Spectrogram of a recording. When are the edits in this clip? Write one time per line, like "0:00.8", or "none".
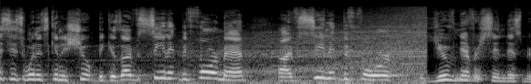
none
